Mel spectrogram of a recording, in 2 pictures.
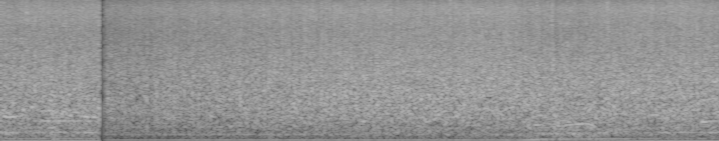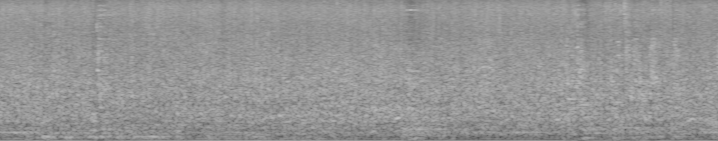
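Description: A tracked excavator's diesel engine running for about the first second, then an abrupt cut to the steady hiss of heavy rain, with a low engine hum continuing underneath.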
